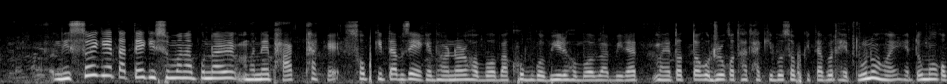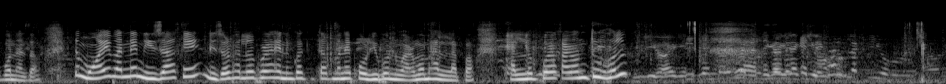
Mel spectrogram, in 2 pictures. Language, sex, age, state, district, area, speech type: Assamese, female, 18-30, Assam, Nalbari, rural, spontaneous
